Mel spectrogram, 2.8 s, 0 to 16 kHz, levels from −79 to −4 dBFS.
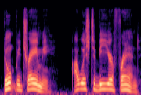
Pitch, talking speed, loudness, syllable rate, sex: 145 Hz, 190 wpm, -18 LUFS, 4.2 syllables/s, male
